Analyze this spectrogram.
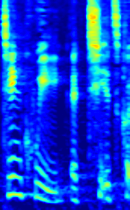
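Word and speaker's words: tinkuy: And in Quechua, it's called a tinkui. You spell this in Quechua, it's spelled T-I-N-K-U-Y, a highly charged sacred space.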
